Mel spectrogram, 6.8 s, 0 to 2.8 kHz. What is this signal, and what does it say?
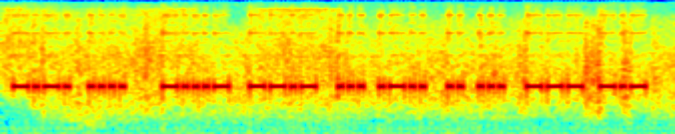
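Morse code, heard as a keyed tone, about 23 wpm, 540 Hz. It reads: CH <BT> QSL IS OK
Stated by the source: Morse QSO on 14 MHz with a German station, received at RST 579.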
